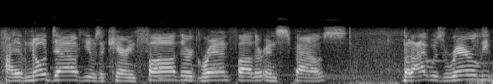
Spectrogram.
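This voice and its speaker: Against noticeable background noise, a man with a high pitch talks at a moderate pace. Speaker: eulogist, charity organization leader. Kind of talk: memorial eulogy.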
